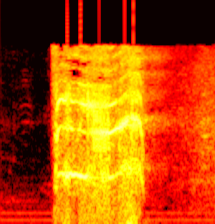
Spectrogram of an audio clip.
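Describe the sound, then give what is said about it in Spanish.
A loud, raw shout meant to scare the devil, one sustained scream-like cry of about a second that cuts off abruptly, followed by faint lingering noise. “Entonces al diablo se lo asusta con un grito de esos.”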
